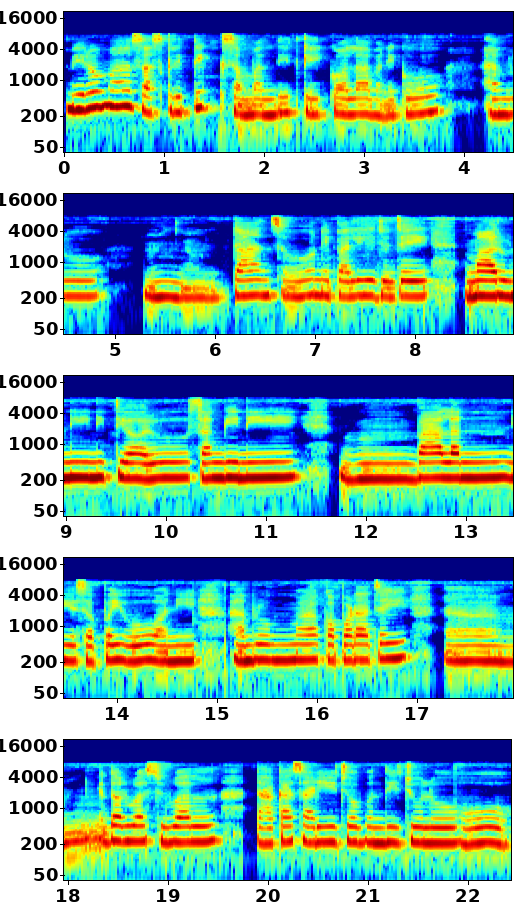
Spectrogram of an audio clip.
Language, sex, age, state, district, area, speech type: Nepali, female, 30-45, West Bengal, Darjeeling, rural, spontaneous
